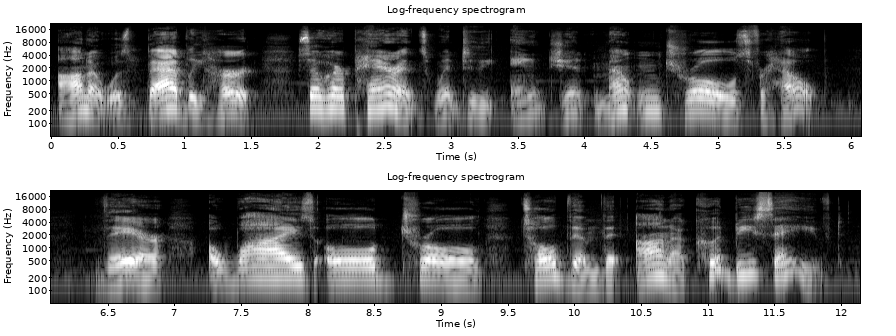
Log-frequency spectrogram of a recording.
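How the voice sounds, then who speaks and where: A woman reading a children's storybook aloud in an expressive storytelling style, with measured, dramatic delivery. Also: sits low. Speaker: storybook reader. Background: background music.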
